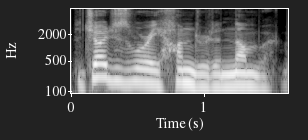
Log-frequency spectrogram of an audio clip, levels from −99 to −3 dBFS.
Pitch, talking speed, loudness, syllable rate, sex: 150 Hz, 260 wpm, -16 LUFS, 7.1 syllables/s, male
